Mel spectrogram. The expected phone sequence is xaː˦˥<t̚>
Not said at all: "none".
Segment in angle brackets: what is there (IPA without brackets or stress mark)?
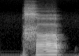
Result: p̚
